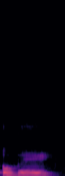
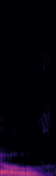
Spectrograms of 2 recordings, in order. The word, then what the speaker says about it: Ove: And I'm pretty sure it's Ove, but I say Ove because I'm here in America, and we don't pronounce things correctly.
